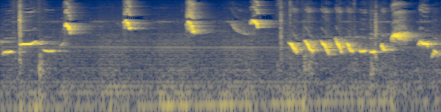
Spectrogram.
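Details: Indoor white-rumped shama, a male nearing his third molt, gives sharp high clicks and squeaks, then a quick run of rising whistled notes, with a faint steady hum behind.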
